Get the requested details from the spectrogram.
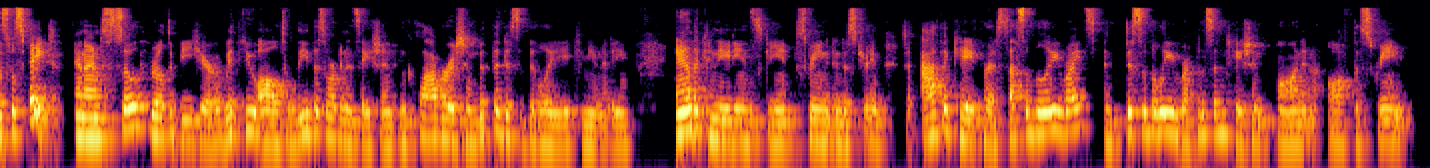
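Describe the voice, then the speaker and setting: Very deep and low-pitched, a woman speaks at a fairly quick pace with ordinary pitch variation and hardly any pauses. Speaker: nonprofit executive director. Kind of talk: virtual meeting presentation. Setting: video call. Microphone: video call.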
